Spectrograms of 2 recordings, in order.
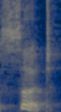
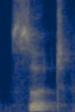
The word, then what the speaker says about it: soot: So in the word soot, it's one of the exceptions to that rule. You might be able to associate it again with a word where you have that vowel more clearly for you. For example, push, soot, or pull, soot.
